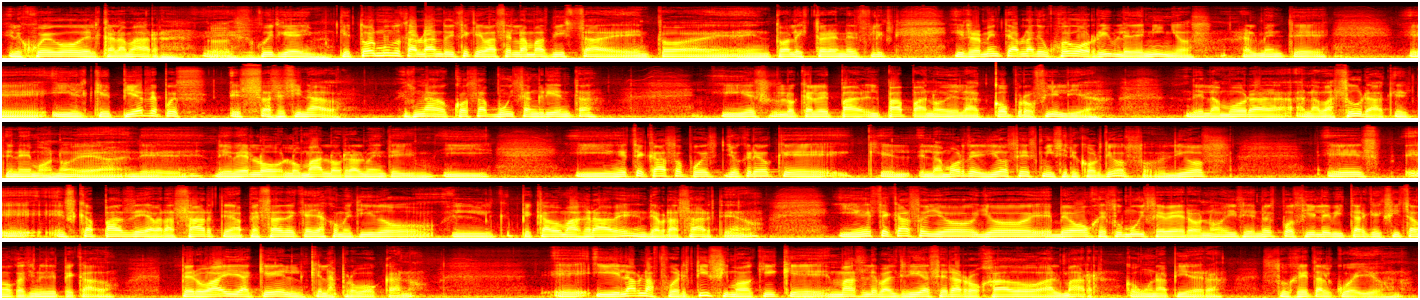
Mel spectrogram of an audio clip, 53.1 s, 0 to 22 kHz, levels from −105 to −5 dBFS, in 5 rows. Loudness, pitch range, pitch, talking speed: -16 LUFS, 115-135 Hz, 125 Hz, 195 wpm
